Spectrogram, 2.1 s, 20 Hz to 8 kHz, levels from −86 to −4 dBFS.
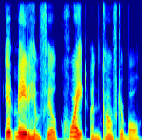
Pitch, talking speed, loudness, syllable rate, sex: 190 Hz, 170 wpm, -17 LUFS, 5.6 syllables/s, female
